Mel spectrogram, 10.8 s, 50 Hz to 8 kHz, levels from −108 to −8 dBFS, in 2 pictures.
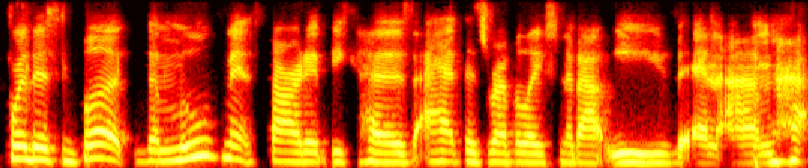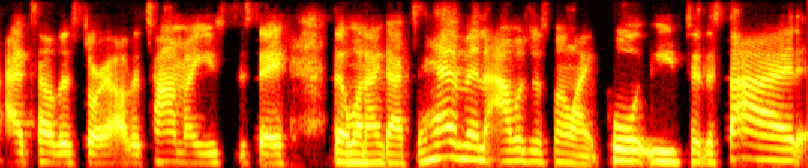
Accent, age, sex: American, 30-49, female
